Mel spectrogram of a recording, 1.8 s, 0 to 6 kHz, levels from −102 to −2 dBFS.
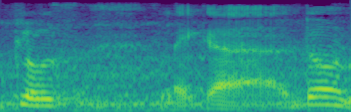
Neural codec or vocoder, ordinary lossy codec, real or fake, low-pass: codec, 16 kHz, 8 kbps, FreqCodec, larger model; none; fake; 5.4 kHz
